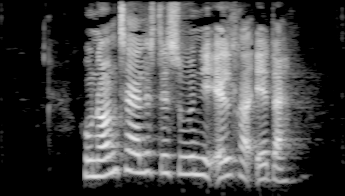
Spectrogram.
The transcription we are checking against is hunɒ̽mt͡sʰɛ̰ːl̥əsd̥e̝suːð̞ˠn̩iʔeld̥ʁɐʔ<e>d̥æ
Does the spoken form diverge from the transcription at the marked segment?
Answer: no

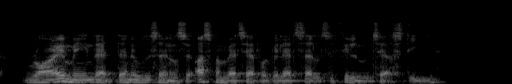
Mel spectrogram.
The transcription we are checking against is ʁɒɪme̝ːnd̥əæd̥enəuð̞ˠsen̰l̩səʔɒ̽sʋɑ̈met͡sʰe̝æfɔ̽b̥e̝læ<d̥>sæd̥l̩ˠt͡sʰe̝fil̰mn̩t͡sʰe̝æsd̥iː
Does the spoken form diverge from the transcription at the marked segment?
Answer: no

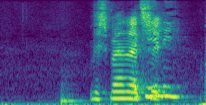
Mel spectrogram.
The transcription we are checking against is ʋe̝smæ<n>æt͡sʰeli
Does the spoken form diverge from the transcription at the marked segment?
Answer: no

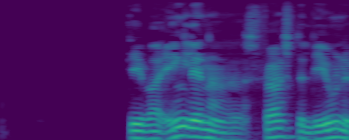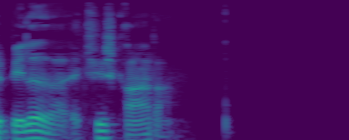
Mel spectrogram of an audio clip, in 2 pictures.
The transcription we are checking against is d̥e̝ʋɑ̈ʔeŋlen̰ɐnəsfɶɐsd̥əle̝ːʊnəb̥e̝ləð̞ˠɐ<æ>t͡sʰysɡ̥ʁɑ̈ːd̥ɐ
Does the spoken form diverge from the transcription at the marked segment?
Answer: no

